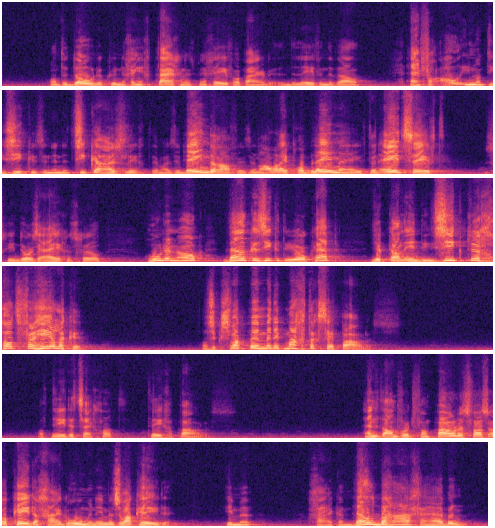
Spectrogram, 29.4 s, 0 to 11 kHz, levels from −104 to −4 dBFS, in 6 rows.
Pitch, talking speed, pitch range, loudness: 155 Hz, 195 wpm, 140-195 Hz, -19 LUFS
